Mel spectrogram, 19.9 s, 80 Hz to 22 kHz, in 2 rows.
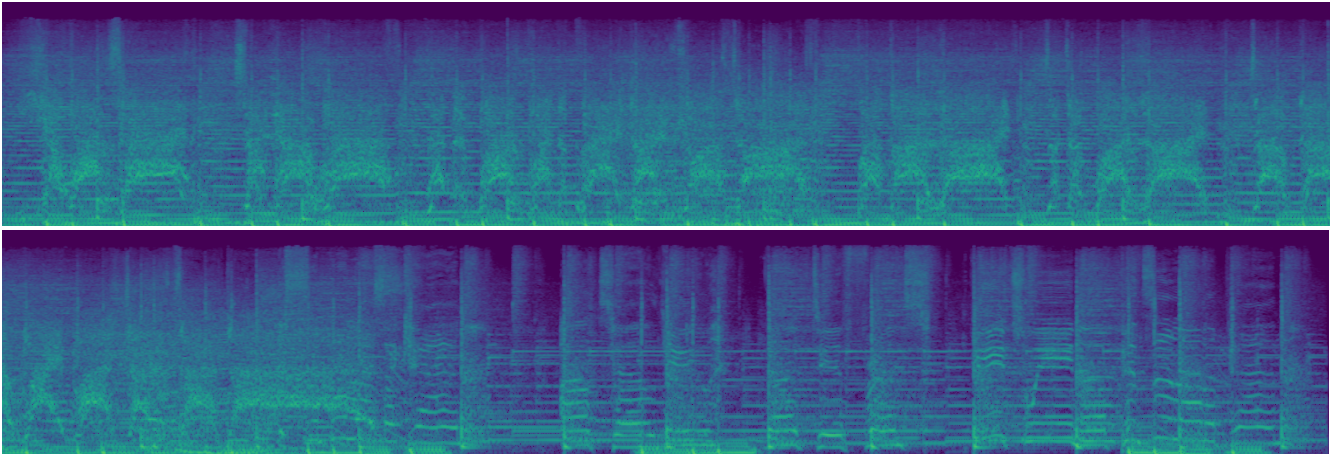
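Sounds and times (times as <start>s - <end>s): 
harsh abrasive screamed vocals in a heavy song: 0.0s - 13.0s
dense wall of distorted guitars in a heavy song: 0.0s - 19.9s
drums in a heavy song: 0.0s - 19.9s.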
